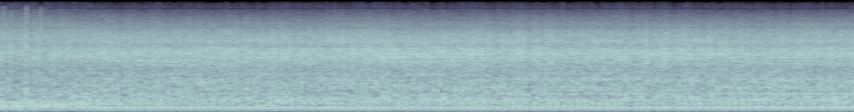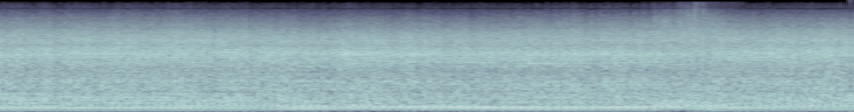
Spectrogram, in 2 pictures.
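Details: Used mower's small twin, the bigger-horsepower engine with upgraded head gaskets, still cold. Runs steady and even with a crisp exhaust beat, only a brief dip in speed; sounds healthy.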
